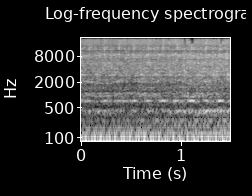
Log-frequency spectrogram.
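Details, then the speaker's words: 1964 Chevrolet Biscayne, first start in over 50 years, running on 102 fuel and needing tuning: steady low idle with the lifter tick gone (likely exhaust leak and/or lifters pumping up), slightly rough, faint whine; noisy aftermarket fuel pump. "I do believe it was just an exhaust leak and or took a minute for the lifters to pump up because like I said, this hasn't run in a long time."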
